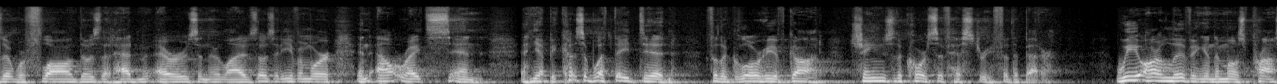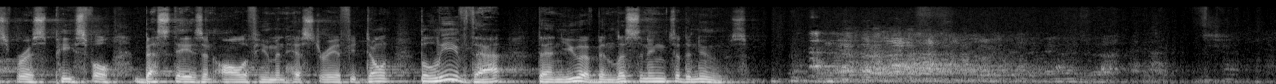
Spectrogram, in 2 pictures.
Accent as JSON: {"language": "English", "town": "New York City", "region": "New York", "country": "United States", "tie": "born or raised there", "said": "growing up in New York City"}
